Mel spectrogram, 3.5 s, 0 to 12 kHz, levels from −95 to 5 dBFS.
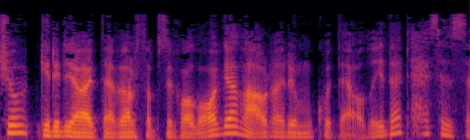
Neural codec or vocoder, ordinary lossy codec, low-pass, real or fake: codec, 16 kHz in and 24 kHz out, 0.6 kbps, FocalCodec, streaming, 2048 codes; MP3, 32 kbps; 10.8 kHz; fake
